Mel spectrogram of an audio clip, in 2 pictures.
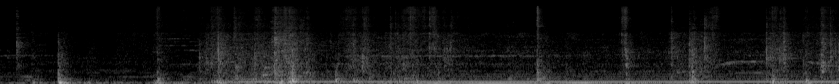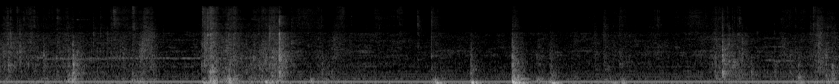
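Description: Irregular knocks, clicks and rustles of drink bottles and cardboard being handled and packed into a cardboard box, over a steady low hum that starts a couple of seconds in.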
